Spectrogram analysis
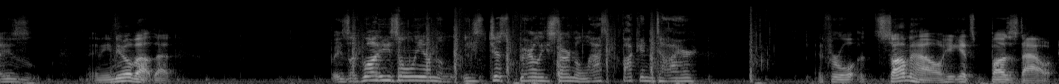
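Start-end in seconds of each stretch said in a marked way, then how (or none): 3.6-7.0 high, put-on indignant disbelief; wigging out. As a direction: mimic a customer's incredulous rant. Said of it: "just starts wigging out".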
